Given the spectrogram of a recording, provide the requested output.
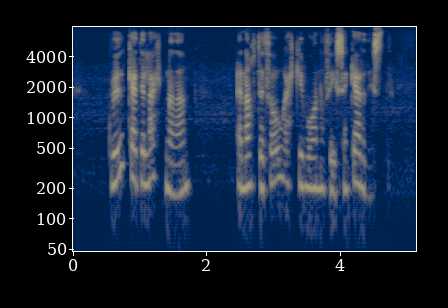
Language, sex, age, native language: Icelandic, female, 50-59, Icelandic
